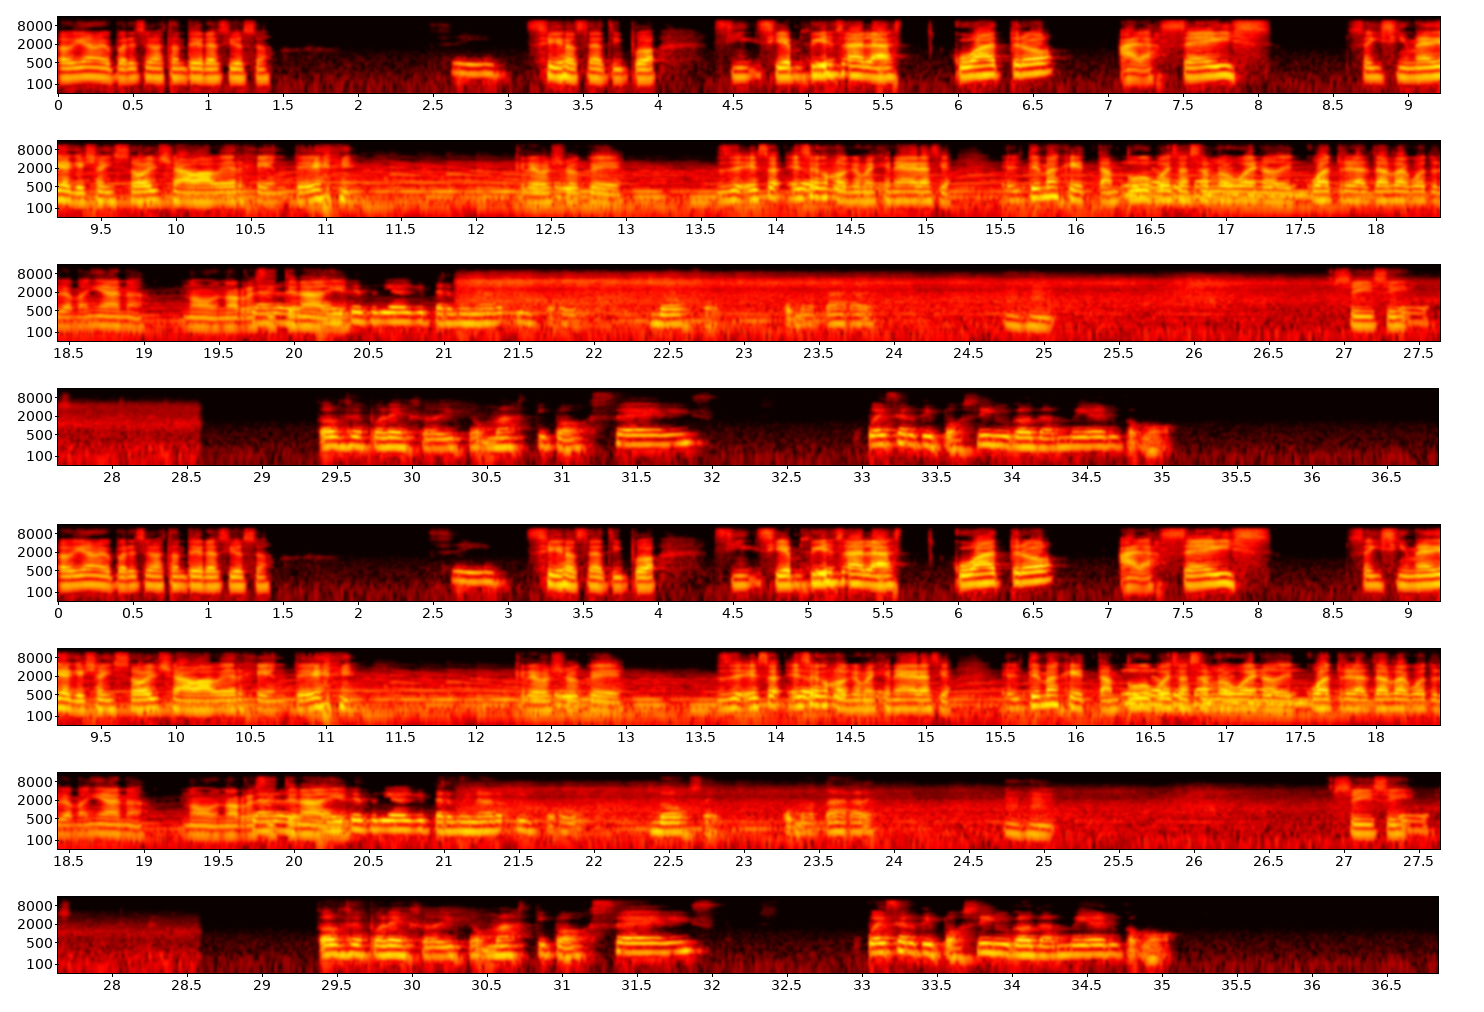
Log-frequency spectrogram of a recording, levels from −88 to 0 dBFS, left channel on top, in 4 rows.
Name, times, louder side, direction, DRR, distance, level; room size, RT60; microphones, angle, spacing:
voice 1, 0.0-1.4 3.2-4.1 4.4-5.6 6.0-6.6 7.1-8.1 8.6-11.2 12.3-13.0 13.6-15.2 15.5-20.4 24.7-25.1 26.9-27.4, equal, 5° right, 1.4 m, -24 dB
voice 2, 2.6-3.0 5.0-5.2 12.5-12.7 14.1-14.8 16.3-17.6 19.7-22.0 22.4-22.9 23.3-23.9 27.4-27.6 29.4-32.0 33.0-35.1, right 2 dB, 25° right, 0.5 m, -28 dB
sound 1, 9.2-25.5, left 1 dB, 20° left, 1.8 m, -40 dB
Fixed-wing aircraft airplane, 21.1-28.6, left 8 dB, 90° left, 2.1 m, -40 dB
head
